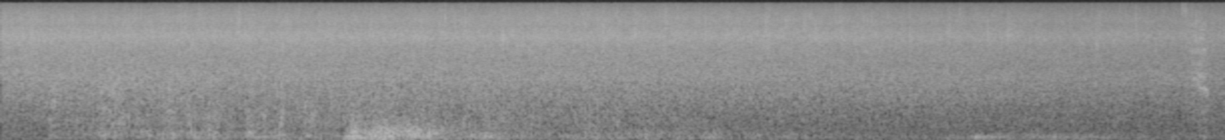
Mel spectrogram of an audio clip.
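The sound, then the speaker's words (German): Steady rain hisses throughout while low thunder rumbles, swelling into a heavier roll near the middle and a softer one toward the end. No voices, just the dense wash of a storm. “Einerseits sind das die diskontinuierlichen Landschaftslaute, die vor allem auf Wetterphänomene wie Sturm und Regen zurückzuführen sind.”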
